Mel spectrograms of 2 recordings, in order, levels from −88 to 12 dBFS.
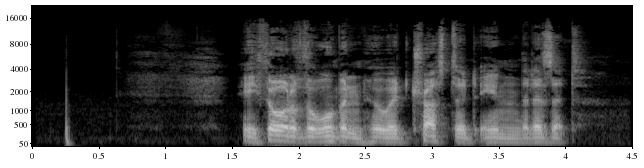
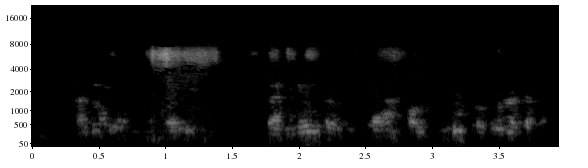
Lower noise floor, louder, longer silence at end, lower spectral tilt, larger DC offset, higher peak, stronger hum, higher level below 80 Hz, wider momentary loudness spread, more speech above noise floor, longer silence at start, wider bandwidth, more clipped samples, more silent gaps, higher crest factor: about the same, -65 dBFS vs -62 dBFS; first, -20 LUFS vs -36 LUFS; first, 0.4 s vs 0.2 s; first, -4.5 dB/octave vs 1 dB/octave; neither; first, -2 dBFS vs -16 dBFS; neither; first, -52 dBFS vs under -90 dBFS; second, 10 LU vs 23 LU; first, 45 dB vs 19 dB; about the same, 0.25 s vs 0.35 s; first, 15 kHz vs 8 kHz; neither; neither; second, 20 dB vs 28 dB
